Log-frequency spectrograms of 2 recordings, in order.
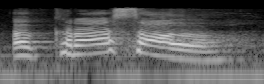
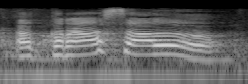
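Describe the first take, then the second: First: The two words are joined together smoothly. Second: The same.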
